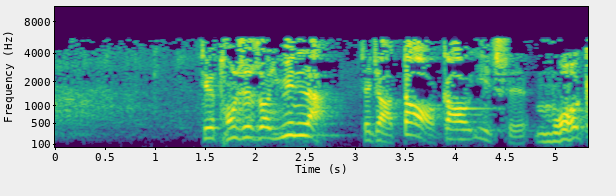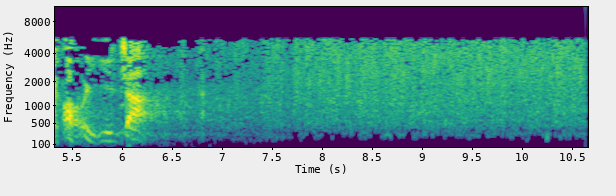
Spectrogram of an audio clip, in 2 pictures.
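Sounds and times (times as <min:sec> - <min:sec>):
speech: 0:01.5 - 0:06.4
audience applause: 0:06.8 - 0:10.6.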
